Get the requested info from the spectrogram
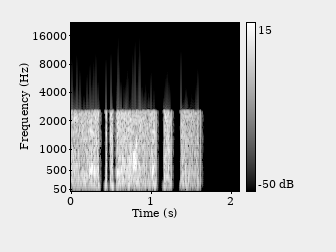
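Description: Air-band VHF radio static: a steady hiss with a few brief dropouts that cuts off abruptly about one and a half seconds in, as the transmission ends.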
